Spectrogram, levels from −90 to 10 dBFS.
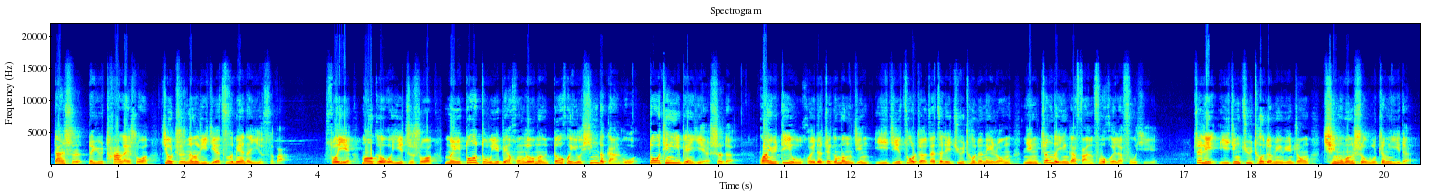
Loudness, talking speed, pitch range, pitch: -15 LUFS, 285 characters per minute, 155-245 Hz, 210 Hz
